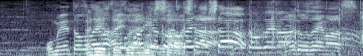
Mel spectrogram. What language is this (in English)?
Japanese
